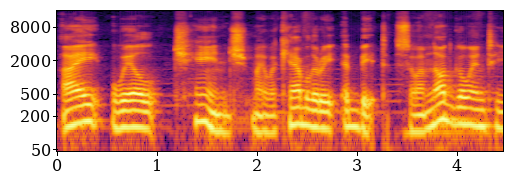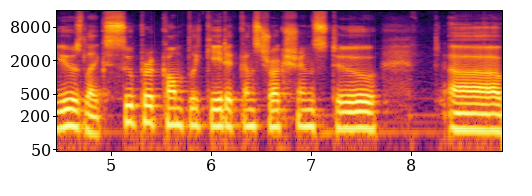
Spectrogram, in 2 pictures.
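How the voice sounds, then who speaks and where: A young adult man from Russia with a Russian accent, streaming a strategy game and chatting with viewers, choosing his words slowly and carefully with frequent restarts. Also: mid-range voice, a little mellow. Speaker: streamer and English teacher. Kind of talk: casual gameplay streaming chat.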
